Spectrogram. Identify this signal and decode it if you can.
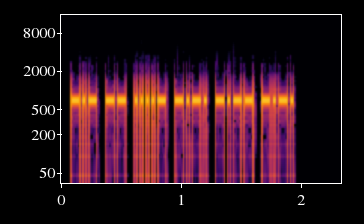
Morse code, heard as a keyed tone, about 50 wpm, 700 Hz. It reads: KM4CYC
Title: USA Call Signs Repeated 3x 50wpm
